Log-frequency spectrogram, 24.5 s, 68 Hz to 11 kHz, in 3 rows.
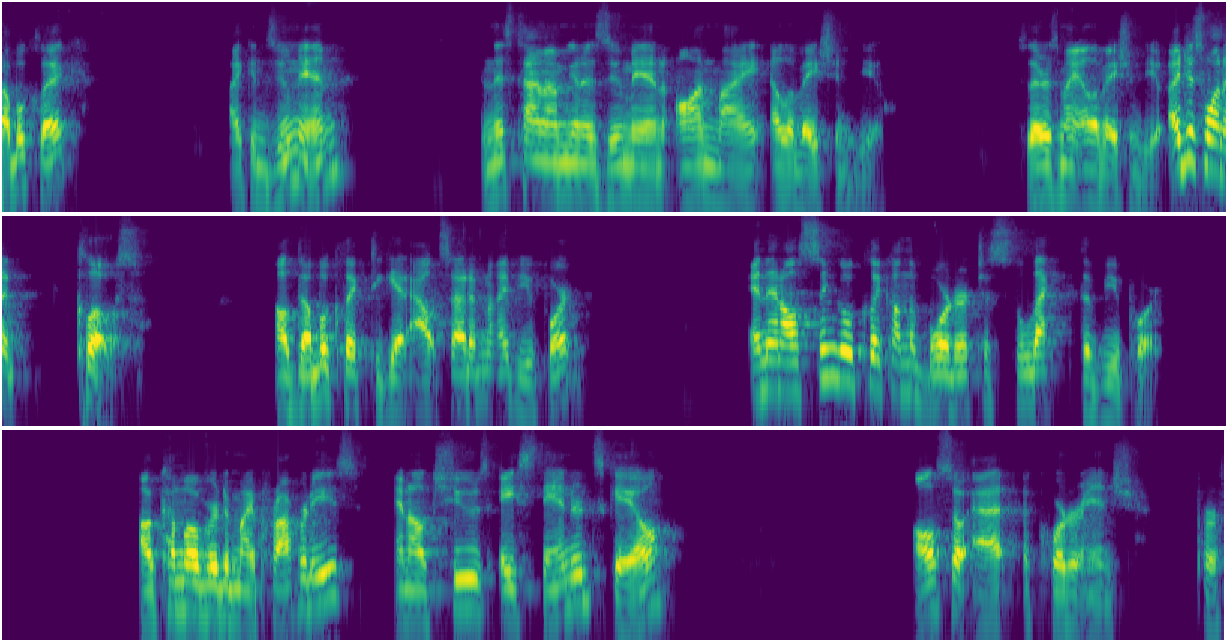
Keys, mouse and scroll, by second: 0.8 click, 1.0 click, 1.9 middle click, 2.3 middle click, 3.1 middle click, 3.9 scroll, 4.6-5.0 scroll, 5.8 scroll, 11.6 click, 12.0 click, 14.7 click, 20.9 click, 22.2 click.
